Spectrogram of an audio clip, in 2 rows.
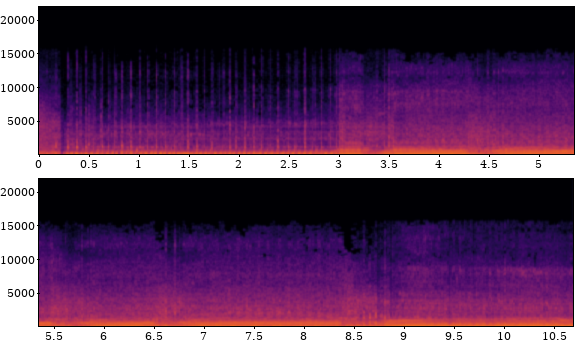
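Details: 2016 Echo GT-225 curved-shaft trimmer, 21.2cc two-stroke, cold-started with choke and primer pump: crisp buzz catches, revs rise and fall about five times, then holds steady high speed; runs clean and strong.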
